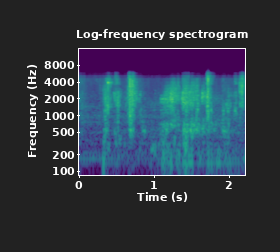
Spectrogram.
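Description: Rustling and a few light clicks and knocks of objects being handled and moved about while something is searched for.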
